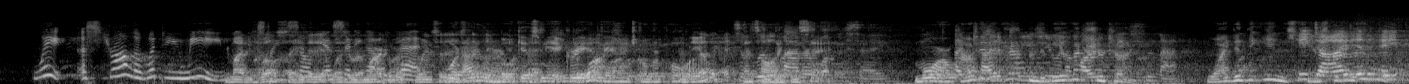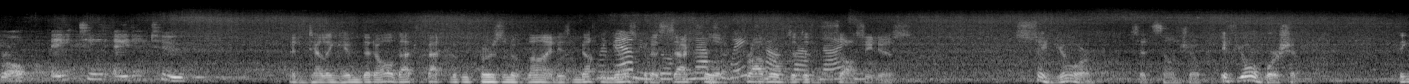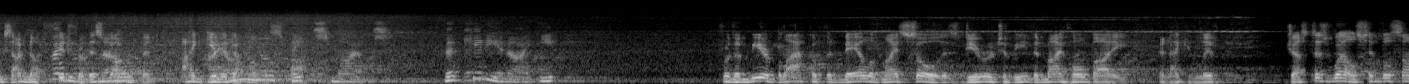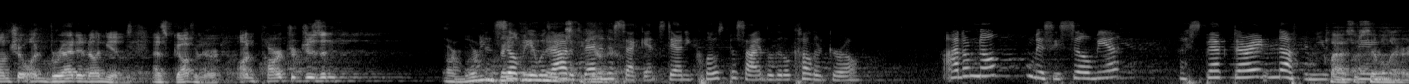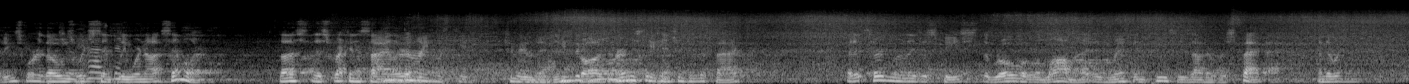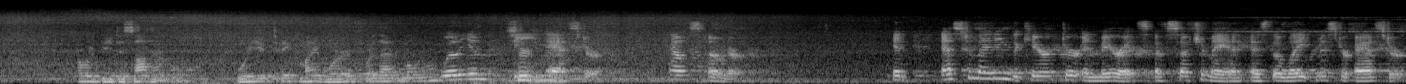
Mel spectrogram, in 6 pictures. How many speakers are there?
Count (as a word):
seven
